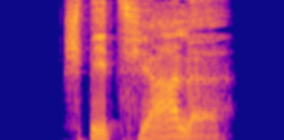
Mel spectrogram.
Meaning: inflection of spezial: 1. strong/mixed nominative/accusative feminine singular 2. strong nominative/accusative plural 3. weak nominative all-gender singular 4. weak accusative feminine/neuter singular
- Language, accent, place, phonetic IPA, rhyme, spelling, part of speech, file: German, Germany, Berlin, [ʃpeˈt͡si̯aːlə], -aːlə, speziale, adjective, De-speziale.ogg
